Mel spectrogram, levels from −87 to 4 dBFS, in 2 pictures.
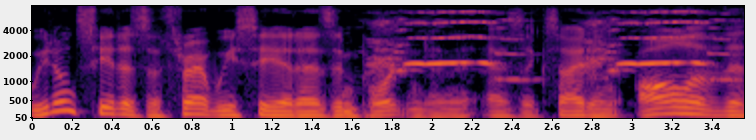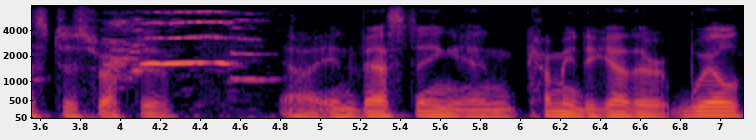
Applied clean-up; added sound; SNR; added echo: none; Squeak; 3 dB; none.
